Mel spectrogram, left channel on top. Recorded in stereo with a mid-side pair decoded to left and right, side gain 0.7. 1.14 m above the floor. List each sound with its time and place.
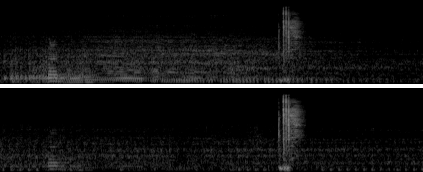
0.5 s a bicycle bell: 40° left, 2 m
2.8 s dripping: 30° right, 0.7 m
